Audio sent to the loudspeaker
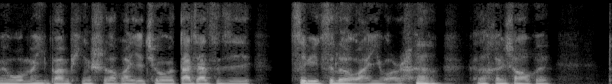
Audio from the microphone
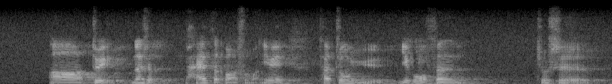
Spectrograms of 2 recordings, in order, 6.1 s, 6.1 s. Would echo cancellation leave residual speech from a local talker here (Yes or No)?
Yes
